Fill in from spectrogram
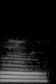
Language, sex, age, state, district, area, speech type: Urdu, female, 30-45, Bihar, Madhubani, rural, conversation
